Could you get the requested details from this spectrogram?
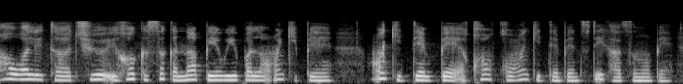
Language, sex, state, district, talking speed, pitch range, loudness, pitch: Rengma, female, Nagaland, Kohima, 160 wpm, 185-225 Hz, -15 LUFS, 195 Hz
